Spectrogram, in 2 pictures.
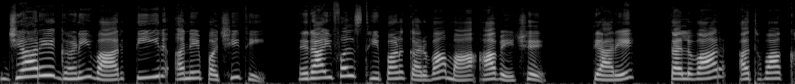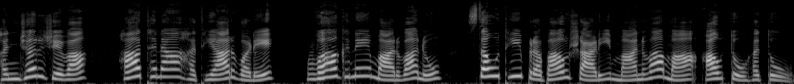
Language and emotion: Gujarati, neutral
